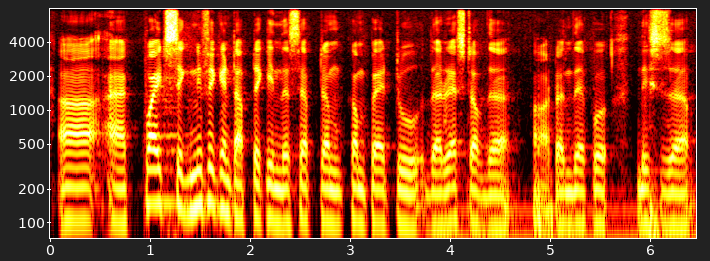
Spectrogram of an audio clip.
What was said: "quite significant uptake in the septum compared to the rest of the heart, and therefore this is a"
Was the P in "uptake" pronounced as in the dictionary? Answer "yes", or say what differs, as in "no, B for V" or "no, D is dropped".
yes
